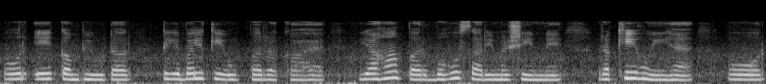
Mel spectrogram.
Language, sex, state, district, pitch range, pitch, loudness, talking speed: Hindi, female, Punjab, Fazilka, 220-250 Hz, 230 Hz, -17 LUFS, 135 wpm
